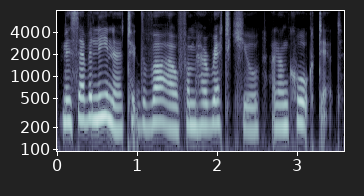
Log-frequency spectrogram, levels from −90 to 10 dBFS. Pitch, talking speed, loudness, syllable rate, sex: 220 Hz, 185 wpm, -17 LUFS, 5.7 syllables/s, female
